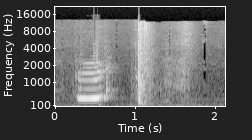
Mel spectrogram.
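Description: A cardboard box knocks against a table.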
